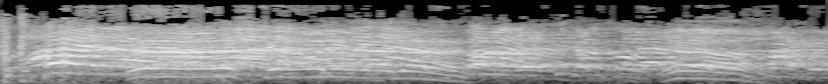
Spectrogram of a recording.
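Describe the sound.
A loud, angry crowd of men clamors at an opened doorway, many voices shouting and yelling over each other in a continuous, agitated roar with rising and falling cries.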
